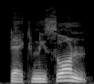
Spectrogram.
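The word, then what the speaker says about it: technician: এন আই নি সি আই এ এন সন টেকনিসন তাহলে ওয়ার্ডের শুরুতে যদি আমরা দেখতে পাই টি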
